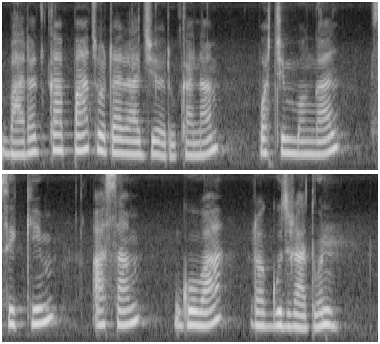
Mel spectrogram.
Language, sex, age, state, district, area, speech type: Nepali, female, 18-30, West Bengal, Darjeeling, rural, spontaneous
